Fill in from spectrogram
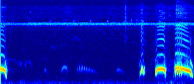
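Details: Spotted dove calling its companions. The end of one coo is followed by near silence, then a new phrase begins: a short note, a clear coo and a long descending coo. A faint steady high whine is present.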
